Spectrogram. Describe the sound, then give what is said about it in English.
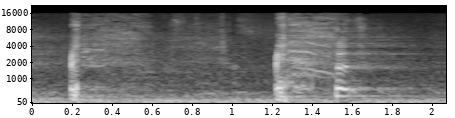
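Three short, sharp coughs: one alone, then a quick pair about a second later, over a faint low background hum. “I have the cough.”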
